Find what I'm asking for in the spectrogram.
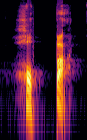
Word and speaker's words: hoppa: And then we have the short o, used in kopp, which means cup. Kopp. And hoppa, which means to jump. Hoppa.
